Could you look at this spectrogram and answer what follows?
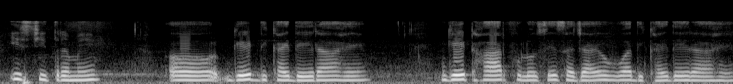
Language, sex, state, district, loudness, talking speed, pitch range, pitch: Hindi, female, Bihar, Purnia, -14 LUFS, 145 wpm, 195-210 Hz, 200 Hz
